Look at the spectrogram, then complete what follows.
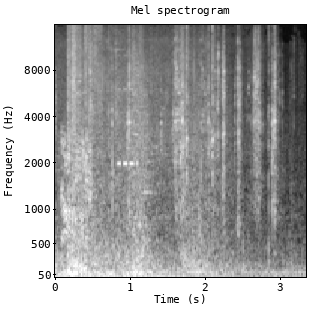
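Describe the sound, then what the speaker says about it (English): The Buffalo bolt-action sniper rifle in Borderlands 2 fires and is cycled, a sharp shot followed by a few quick metallic clicks and clacks of the bolt, close and moderately loud. "It's fun to watch Zero do the bolt action every time I shoot it."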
